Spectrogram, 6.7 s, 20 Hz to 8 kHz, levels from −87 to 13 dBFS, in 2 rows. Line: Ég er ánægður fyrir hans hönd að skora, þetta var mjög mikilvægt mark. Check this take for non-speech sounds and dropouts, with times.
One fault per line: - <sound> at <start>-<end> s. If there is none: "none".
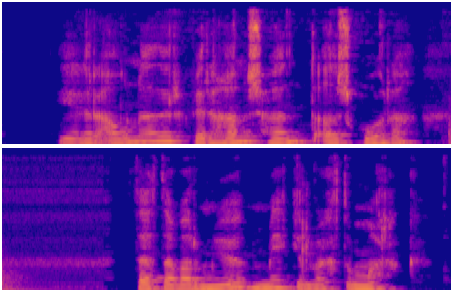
- thud at 3.3-4.0 s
